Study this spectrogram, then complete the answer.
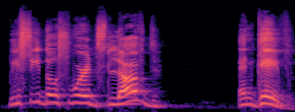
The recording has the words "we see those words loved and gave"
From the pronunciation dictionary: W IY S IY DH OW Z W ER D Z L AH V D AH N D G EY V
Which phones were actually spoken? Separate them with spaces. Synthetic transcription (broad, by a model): W IY S IY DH OW S W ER D S L AH V D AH N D G EY V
